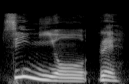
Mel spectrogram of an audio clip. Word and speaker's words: signore: هنا زي ما شوفنا برضو ان حطينا حرف الجي وراء حرف الان ما نطقناش حرف الجي ولكن غيرنا من حالة حرف الان وخليناها شوية مكسورة فبقت ين signore.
